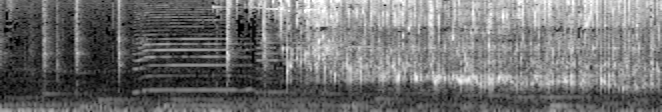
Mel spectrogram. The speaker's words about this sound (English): How about a glass of water? Pour it. Oh.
